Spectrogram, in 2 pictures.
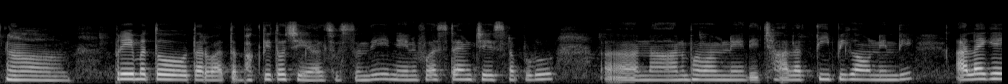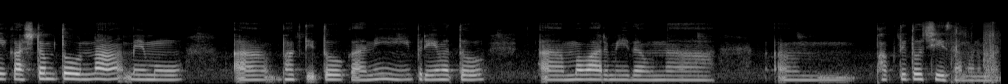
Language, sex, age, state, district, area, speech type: Telugu, female, 18-30, Telangana, Sangareddy, urban, spontaneous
